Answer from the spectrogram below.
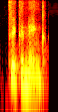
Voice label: "thickening", Indian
